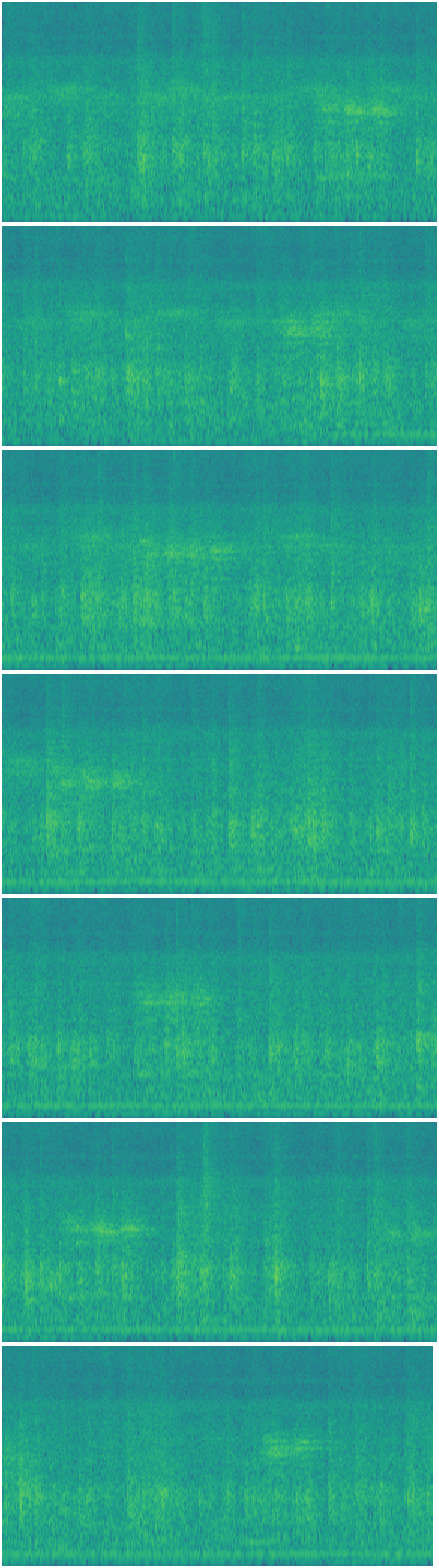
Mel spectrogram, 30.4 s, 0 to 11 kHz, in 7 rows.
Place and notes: Woody House, 埔里鎮桃米里 - rain
Frog calls, rain
Zoom H2n MS+XY
Nantou County, Taiwan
